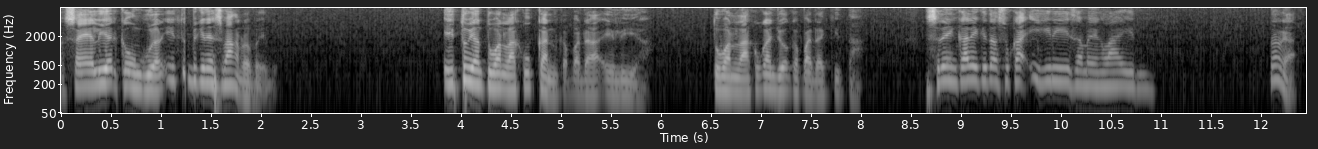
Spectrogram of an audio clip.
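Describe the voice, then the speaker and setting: Man, middle-aged, pastor, animated storytelling sermon, fairly high voice.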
